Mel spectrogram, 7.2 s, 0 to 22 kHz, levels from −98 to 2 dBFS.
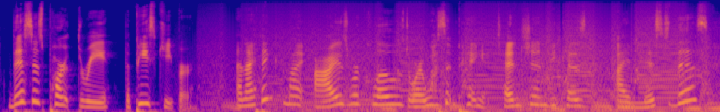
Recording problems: background music; loud; from 2 s on; 9 dB below the speech

